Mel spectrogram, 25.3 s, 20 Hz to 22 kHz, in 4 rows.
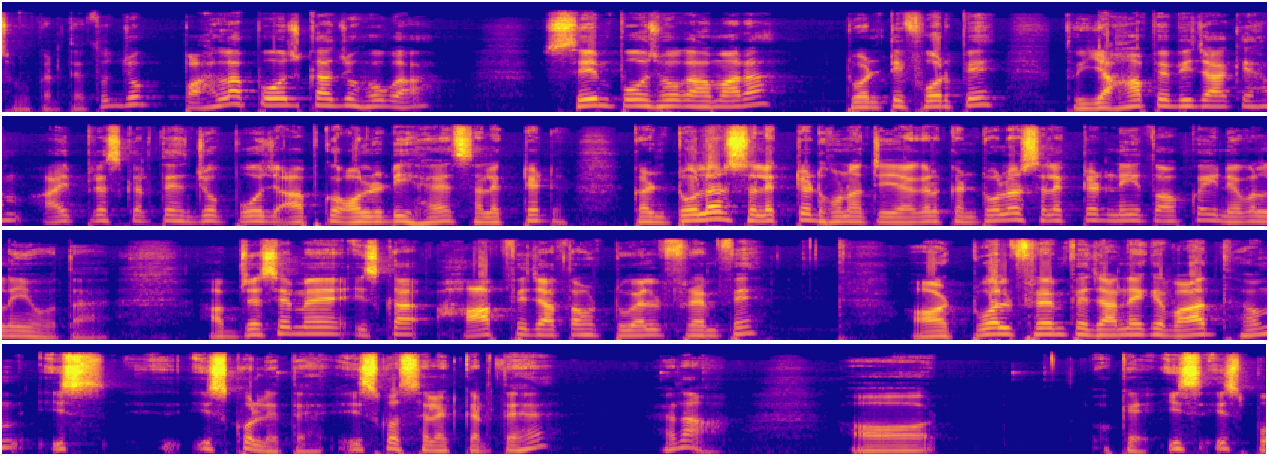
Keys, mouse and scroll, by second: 0.7-2.0 shift+middle drag, 2.0-17.1 drag, 21.1 click, 23.1 click, 24.8 click.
